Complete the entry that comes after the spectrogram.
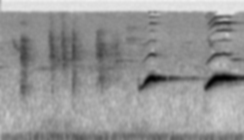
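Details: White-rumped shama in morning voice training: after faint chatter, two clear, long level whistles, each starting with an upward slide, spaced about half a second apart.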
